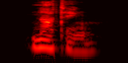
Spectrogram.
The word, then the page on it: nutting: Australian English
